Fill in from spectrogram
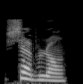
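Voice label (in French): "chat blanc", French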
